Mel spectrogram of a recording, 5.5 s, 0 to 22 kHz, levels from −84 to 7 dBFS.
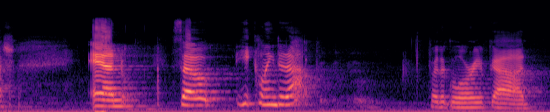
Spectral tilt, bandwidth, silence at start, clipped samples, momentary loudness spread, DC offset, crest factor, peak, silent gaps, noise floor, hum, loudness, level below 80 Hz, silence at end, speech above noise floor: -4 dB/octave; 11.5 kHz; 0 s; under 0.1%; 19 LU; 0.9%; 18 dB; -4 dBFS; none; -47 dBFS; none; -19 LUFS; -48 dBFS; 0.1 s; 28 dB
